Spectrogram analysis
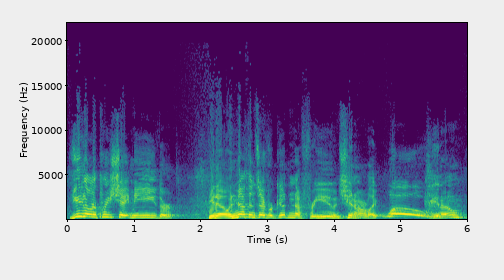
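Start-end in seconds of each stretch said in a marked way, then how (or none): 0.0-4.0 higher-pitched mock indignation; imitated husband going off. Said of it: "he immediately just goes off on her". 4.7-5.9 high, mock-startled "whoa"; taken-aback whoa. Retold startled reaction of two listeners.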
